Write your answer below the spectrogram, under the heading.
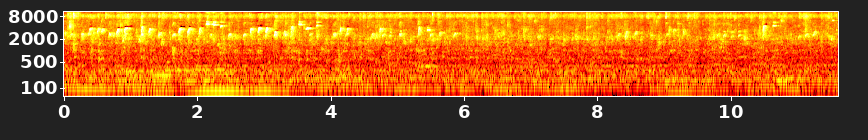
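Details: European goldfinch giving quick, bright, tinkling chirps in scattered bursts, densest in the first few seconds, with a constant water-like hiss underneath.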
